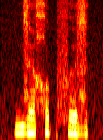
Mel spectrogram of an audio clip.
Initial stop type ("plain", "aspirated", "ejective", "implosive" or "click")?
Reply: plain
